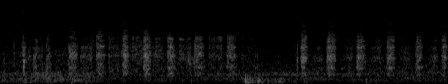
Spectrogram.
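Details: German Shepherd named Diablesse, known as Adi, during obedience training on 13/09/2013: quick, breathy panting in short bursts, roughly three to four per second, with faint background noise.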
